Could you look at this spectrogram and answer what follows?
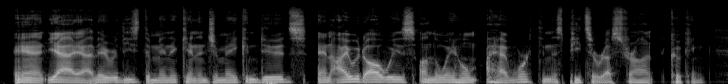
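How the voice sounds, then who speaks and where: With an Arizona accent, a man talks at a fairly quick pace and a fairly low pitch, his intonation flat and monotone. The sound is dry and close with no echo, on a very clean recording with a silent background. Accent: Arizona way of talking. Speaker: knife shop owner. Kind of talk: casual chat.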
